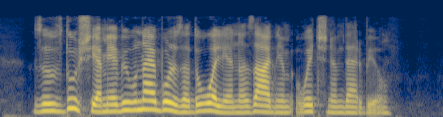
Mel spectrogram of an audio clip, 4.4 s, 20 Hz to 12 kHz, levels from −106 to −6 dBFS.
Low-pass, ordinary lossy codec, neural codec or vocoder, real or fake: 7.2 kHz; none; codec, 16 kHz, 4 kbps, FreqCodec, larger model; fake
